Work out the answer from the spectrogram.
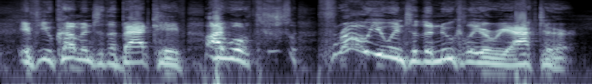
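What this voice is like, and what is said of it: Screamed attempt at Batman voice. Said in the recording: “Mine was somewhere between a scream and a Batman. Scream man.”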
